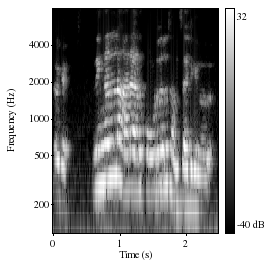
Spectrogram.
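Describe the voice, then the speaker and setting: A young woman runs a casual twin challenge, firing off each question briskly. Her voice sits high and moves fast. The home recording carries a clear hiss of noise. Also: expressive. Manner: brisk, upbeat question-asking. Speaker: quiz host. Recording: noisy home video recording.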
